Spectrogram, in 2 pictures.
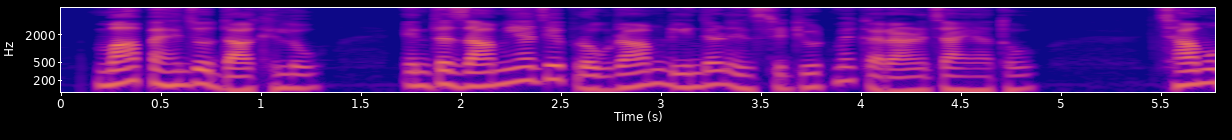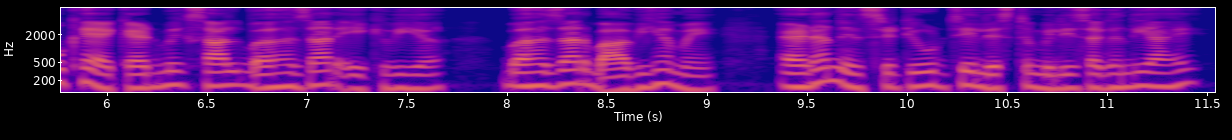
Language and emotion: Sindhi, neutral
